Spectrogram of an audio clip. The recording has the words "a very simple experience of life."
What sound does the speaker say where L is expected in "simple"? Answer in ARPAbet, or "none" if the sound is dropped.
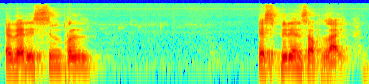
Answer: L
